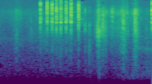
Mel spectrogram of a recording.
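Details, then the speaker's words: Shimano freewheel hub after disassembly, cleaning and regreasing: faint, duller pawl clicking in short bursts as it spins. Grease got on the pawls' outer edges and is suspected of muffling the clicks. The hub still locks up properly. "mean i can feel it but i can't hear it because some of the grease i had in there you know when i took it apart i saw it got on the uh outside edge of the paw"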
